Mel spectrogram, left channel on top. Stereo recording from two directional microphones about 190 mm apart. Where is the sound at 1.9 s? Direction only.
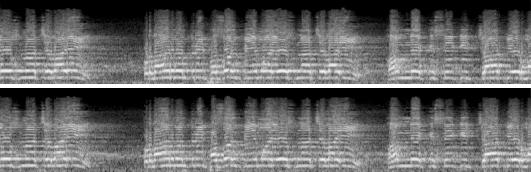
50° right (ahead or behind).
